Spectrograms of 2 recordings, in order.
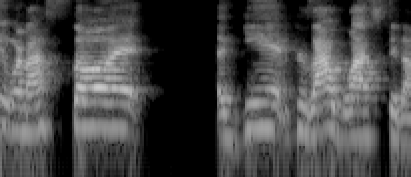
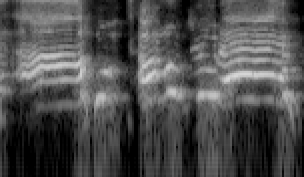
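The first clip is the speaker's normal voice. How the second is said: much higher and louder, slow, with a laugh; caught-out mock surprise; 7 dB louder, much slower than usual. Mom answering her son's teasing, mock surprise with laughter. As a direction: playfully deny being caught. Son says she missed it.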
